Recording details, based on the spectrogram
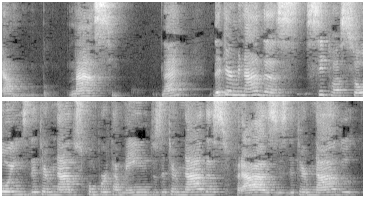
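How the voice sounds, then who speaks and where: A woman's voice: on the high side, fairly bright tone, reverberant. A woman with a Brazilian Portuguese accent giving a spiritual self-help talk as a teacher, speaking reflectively and addressing the listener directly.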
